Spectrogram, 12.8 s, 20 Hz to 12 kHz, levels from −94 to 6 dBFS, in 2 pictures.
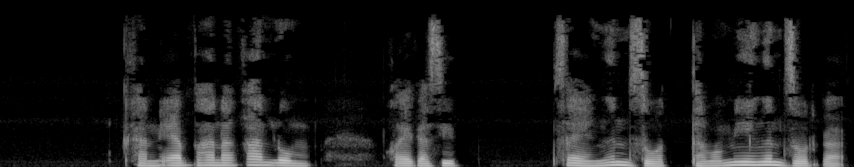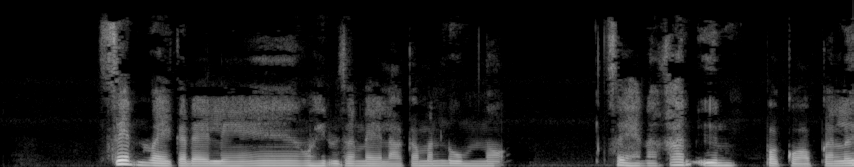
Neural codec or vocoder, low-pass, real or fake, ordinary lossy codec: none; 10.8 kHz; real; MP3, 48 kbps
